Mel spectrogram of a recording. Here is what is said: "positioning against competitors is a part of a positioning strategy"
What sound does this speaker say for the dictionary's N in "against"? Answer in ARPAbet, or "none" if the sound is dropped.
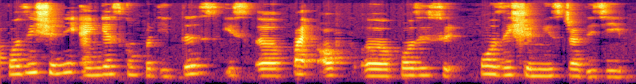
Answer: none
